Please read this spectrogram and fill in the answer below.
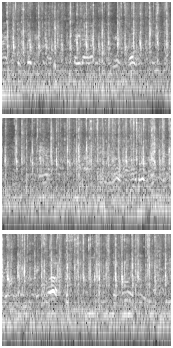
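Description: Rapid hoofbeats of several gaited horses clip-clopping on a paved road, with a steady engine hum underneath.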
